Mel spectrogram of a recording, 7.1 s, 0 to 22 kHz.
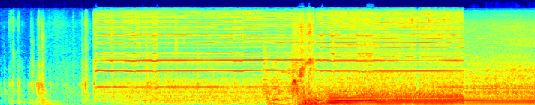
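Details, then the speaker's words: Suzuki Samurai with fuel-injected 1.6, sitting several days at −10 °C: barely turns over, fires right up and settles into a smooth, fast, even high idle while warming; healthy cold start. "it barely turned over fired right up nice high idle it's warming up that's awesome"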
